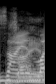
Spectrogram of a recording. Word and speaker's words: Zion: Because the national park is pronounced Zion like lion.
